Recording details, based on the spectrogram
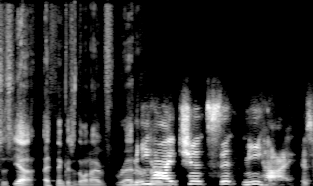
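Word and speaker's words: Csikszentmihalyi: Mihi Chint Mihi is how you pronounce that man's name.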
